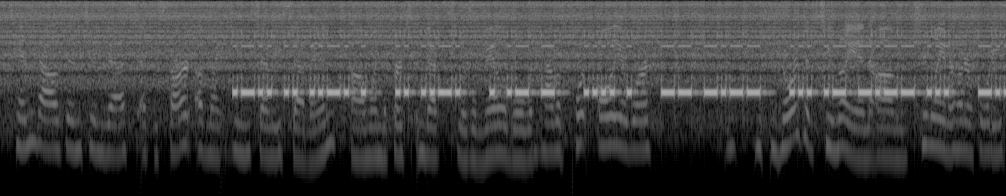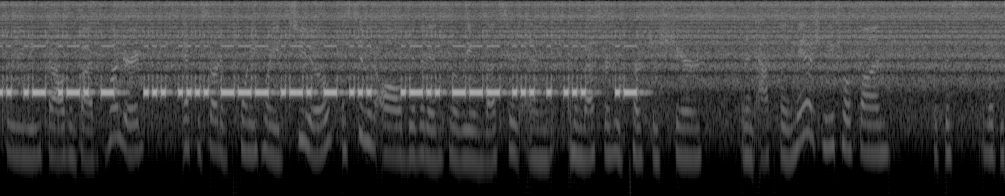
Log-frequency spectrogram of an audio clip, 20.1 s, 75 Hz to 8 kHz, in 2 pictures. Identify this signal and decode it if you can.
Morse code, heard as a keyed tone, machine-sent, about 28 wpm, 880 Hz, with room echo and speech in English. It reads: LIFE IF EAT HE MY SAYS BART SHORTS LOSES A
